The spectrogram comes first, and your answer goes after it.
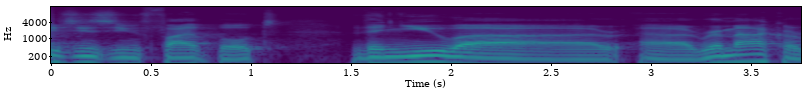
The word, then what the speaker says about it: Rimac: The new Rimac or Rimas, how is it Rimac. Pronounced? Rimac.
